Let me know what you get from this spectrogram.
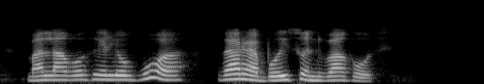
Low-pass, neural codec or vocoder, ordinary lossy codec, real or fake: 5.4 kHz; codec, 16 kHz, about 1 kbps, DyCAST, with the encoder's durations; MP3, 32 kbps; fake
